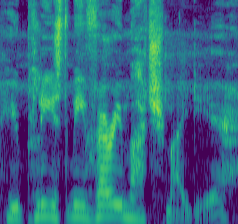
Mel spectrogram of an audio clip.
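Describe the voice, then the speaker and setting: A man playing a stern, smooth-talking pony opera manager in an audio drama, formal and imperious. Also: a little high, a little slow, a bit bright, a little hiss or hum. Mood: smug, curt.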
